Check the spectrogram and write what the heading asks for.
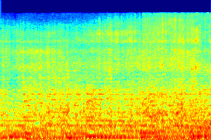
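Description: Longboard wheels rolling over rough asphalt, a scraping roll that grows louder as the board nears and passes close by near the end, over background music with steady low notes.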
